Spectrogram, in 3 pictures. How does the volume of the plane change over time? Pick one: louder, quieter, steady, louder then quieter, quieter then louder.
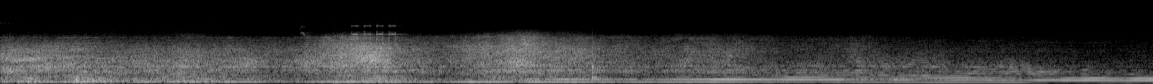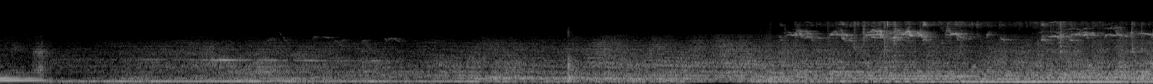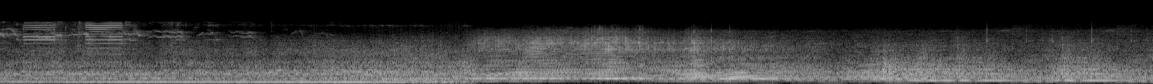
quieter then louder.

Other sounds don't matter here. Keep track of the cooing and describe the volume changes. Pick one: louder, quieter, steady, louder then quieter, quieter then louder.
quieter.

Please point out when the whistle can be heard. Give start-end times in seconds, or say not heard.
not heard.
